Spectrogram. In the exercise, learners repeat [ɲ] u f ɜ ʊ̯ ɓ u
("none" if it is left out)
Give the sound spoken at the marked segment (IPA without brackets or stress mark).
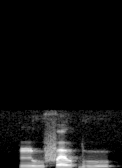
n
